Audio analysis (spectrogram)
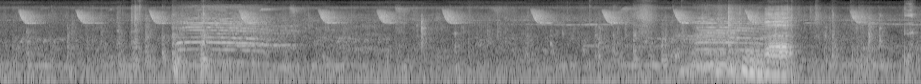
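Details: Penned sheep belonging to PT Jatinom Indah Agri, a flock with lambs: two quavering, harmonic bleats, one early and one near the end, set against a steady train of high, descending chirps that repeat roughly every second throughout.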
